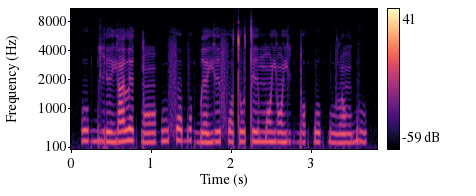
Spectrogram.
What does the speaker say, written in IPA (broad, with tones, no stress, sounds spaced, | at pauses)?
o˧ ɡ͡b i˨ ɾ e˨ j a˨˦ l ɛ˦˨ k͡p ɔ̃˧ | u˧ f ɔ˦ b ɔ˦˨ ɡ͡b ɛ˨ j e˧ f ɔ˨ t o˧ t e˧ m ɔ̃˧ j ɔ̃˧ j i˧ ɡ͡b ɔ˧ k͡p o˧ k͡p u˨ l ɔ̃˨˦ ɡ͡b u˦˨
